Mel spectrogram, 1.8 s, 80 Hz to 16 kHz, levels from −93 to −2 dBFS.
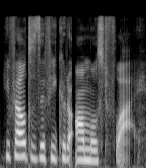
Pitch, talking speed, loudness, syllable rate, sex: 230 Hz, 265 wpm, -19 LUFS, 5.8 syllables/s, female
